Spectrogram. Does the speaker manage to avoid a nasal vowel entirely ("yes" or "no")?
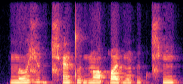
no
